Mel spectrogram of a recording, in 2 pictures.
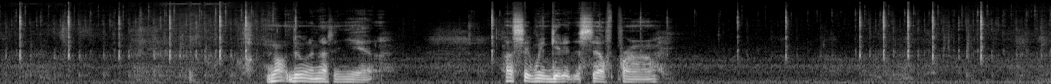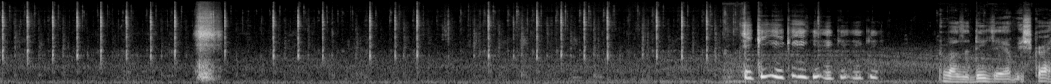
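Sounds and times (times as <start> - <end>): electric fuel pump ticking: 0.0 - 3.2, 4.4 - 20.0
brief hiss: 12.4 - 12.8.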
